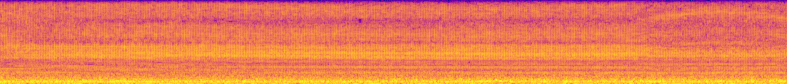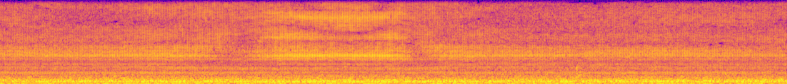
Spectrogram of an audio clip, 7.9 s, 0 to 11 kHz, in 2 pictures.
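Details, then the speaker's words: Genius SP-HF-1800A multimedia speakers, about 2.5 years on 24/7: faint steady low hum, likely 120 Hz, under hiss with nothing playing. Caused by a bad power-supply filter capacitor and two bad solder joints on the rectifier diodes. "so as you see as you hear it has developed a low-level hum it sounds like it's either probably 120 Hertz possibly 60 Hertz sounds more like 120 that's generally a filter capacitor"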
